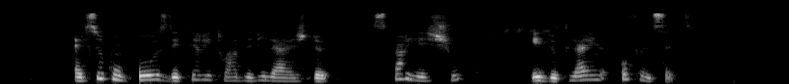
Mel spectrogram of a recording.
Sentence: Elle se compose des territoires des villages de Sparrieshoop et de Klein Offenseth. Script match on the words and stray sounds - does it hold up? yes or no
no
